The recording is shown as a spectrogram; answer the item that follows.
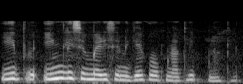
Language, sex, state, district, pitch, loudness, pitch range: Tulu, female, Karnataka, Dakshina Kannada, 215 Hz, -14 LUFS, 195-245 Hz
